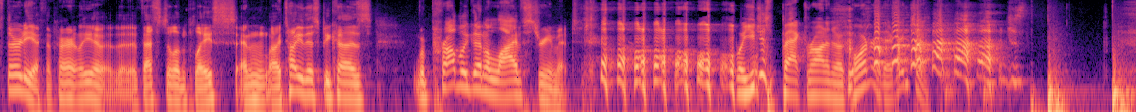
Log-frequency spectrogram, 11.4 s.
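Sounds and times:
speech: 0.0s - 10.4s
laughter: 5.8s - 7.6s, 8.3s - 10.3s
head knocking against a tabletop: 10.3s - 11.3s.

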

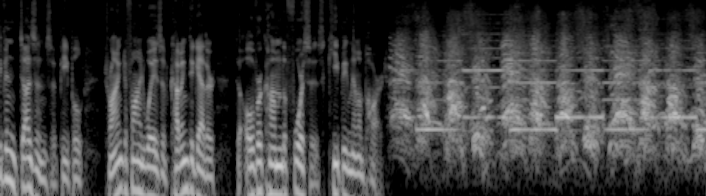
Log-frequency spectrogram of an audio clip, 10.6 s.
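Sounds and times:
speech: 0.0s - 6.3s
protest crowd chanting in Charlotte, North Carolina after a police shooting: 5.8s - 10.5s.

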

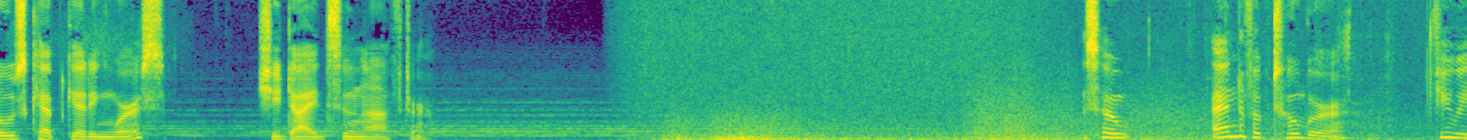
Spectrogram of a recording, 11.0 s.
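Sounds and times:
speech: 0.0s - 1.4s, 2.0s - 3.3s, 8.2s - 10.2s, 10.8s - 10.9s
rain: 4.6s - 10.9s
thunder: 4.7s - 10.9s.

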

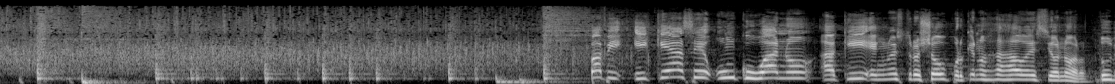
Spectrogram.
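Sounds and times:
audience applause: 0.0s - 6.9s
speech: 0.2s - 0.8s, 6.0s - 11.1s.

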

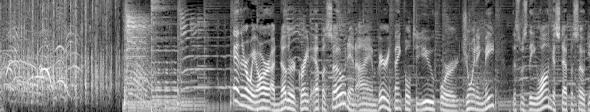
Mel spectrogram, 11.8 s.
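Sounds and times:
cheering and whooping voices: 0.0s - 2.0s
canned applause sound effect from button: 0.0s - 2.8s
speech: 4.7s - 11.8s.

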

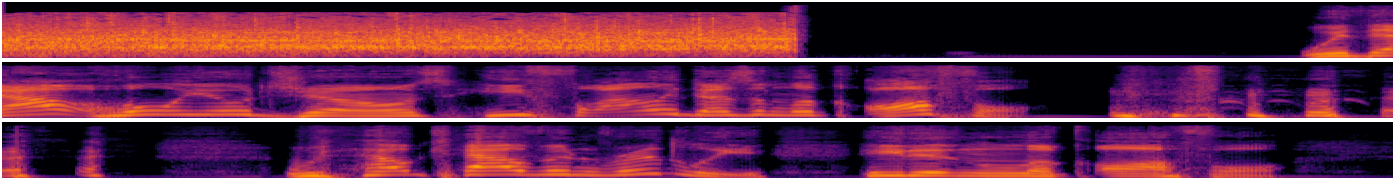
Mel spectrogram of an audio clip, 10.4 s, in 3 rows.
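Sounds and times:
applause sound effect: 0.0s - 2.0s
speech: 3.3s - 10.3s
laughter: 6.2s - 7.9s.

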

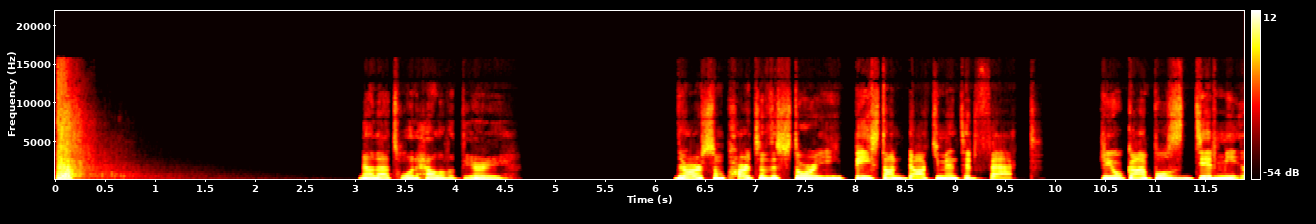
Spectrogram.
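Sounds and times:
gunshot sound effect: 0.0s - 1.5s
speech: 3.0s - 4.7s, 6.2s - 11.8s.

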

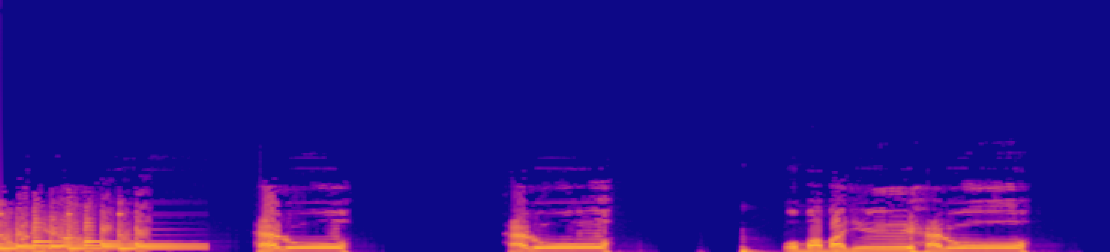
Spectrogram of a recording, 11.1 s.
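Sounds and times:
electronic telephone ringing for a listener's call-in to a Punjabi radio request programme: 0.0s - 2.1s
speech: 2.6s - 3.6s, 5.1s - 6.2s, 7.9s - 10.3s.

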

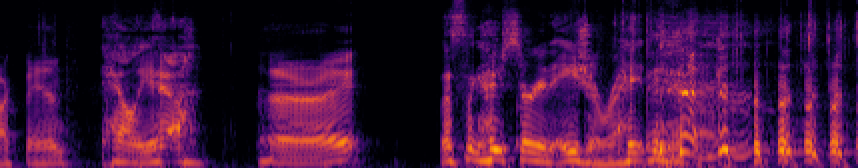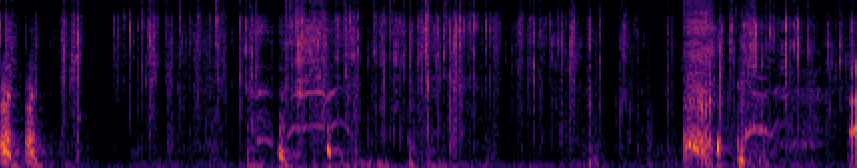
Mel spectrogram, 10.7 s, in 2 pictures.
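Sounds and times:
speech: 0.0s - 5.9s
Game of Thrones trading card packs torn open, paper and foil crinkling: 3.8s - 10.7s.

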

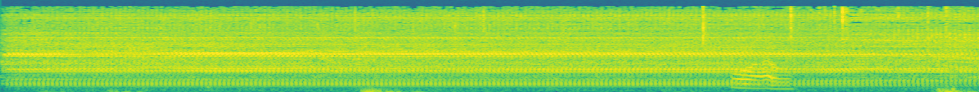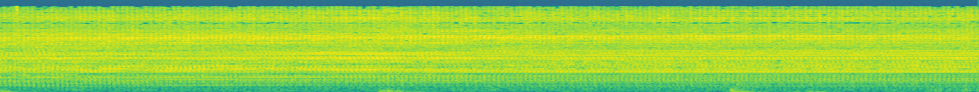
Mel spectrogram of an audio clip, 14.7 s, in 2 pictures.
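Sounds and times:
vacuum sealer pumping out air: 0.0s - 14.6s
soft low thumps: 0.3s - 1.2s, 2.6s - 3.4s, 7.0s - 7.5s, 10.2s - 10.7s, 12.8s - 13.6s
speech: 5.6s - 6.0s.

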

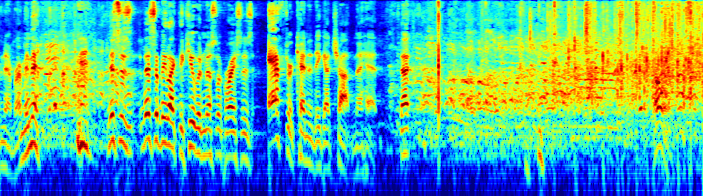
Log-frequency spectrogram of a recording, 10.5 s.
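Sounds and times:
speech: 0.1s - 7.2s, 8.0s - 8.4s, 9.8s - 10.2s
laughter: 0.4s - 2.0s, 5.8s - 10.5s
audience clapping: 6.5s - 10.5s.

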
